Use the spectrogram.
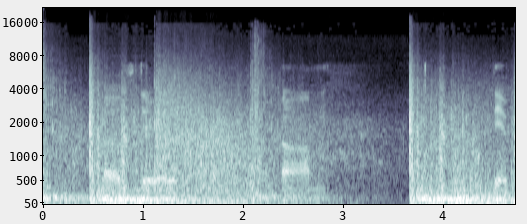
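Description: Cannon fire from M1 tanks engaging a massed block of T-72s in a tank video game: several loud, sharp booms with long rumbling tails, spaced a second or two apart, overlapping a steady low battle din.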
